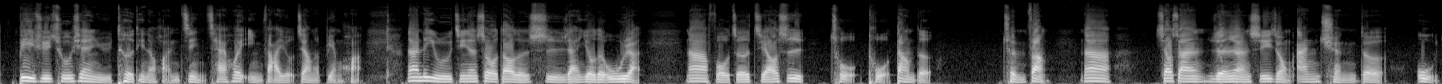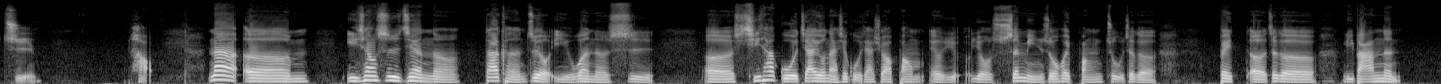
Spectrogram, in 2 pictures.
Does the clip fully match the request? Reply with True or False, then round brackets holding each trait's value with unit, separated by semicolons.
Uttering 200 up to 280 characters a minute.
True (225 characters per minute)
